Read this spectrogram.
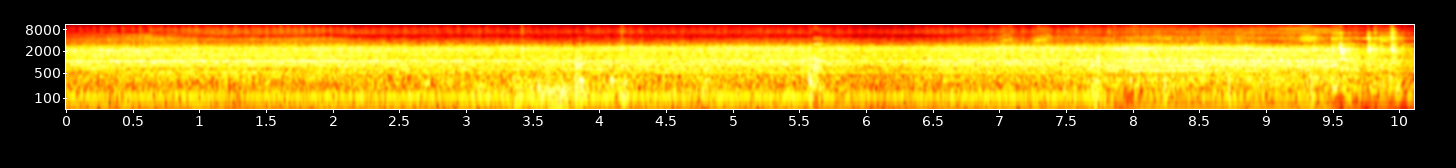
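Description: A truck engine idles steadily nearby.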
